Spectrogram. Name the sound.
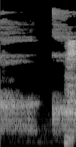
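heavy breathing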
